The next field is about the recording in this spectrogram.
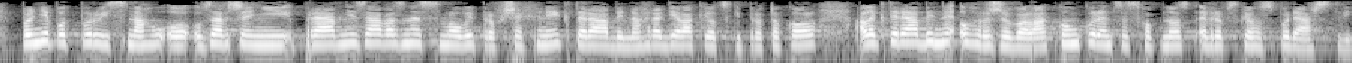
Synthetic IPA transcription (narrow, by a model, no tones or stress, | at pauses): pl̩ɲɛpo̞t̪̚po̞ɾujiːsnaɦuʔoʔuzavr̝ɛɲiːpɾaːvɲɛzaːvaznɛːsmlowvɪpɾo̞fʃɛxnɪkt̪ɛɾaːbɪnaɦɾaɟɪlakɪot͡skiːpɾo̞t̪o̞ko̞lʔa̰lɛkt̪ɛɾaːbɪnɛʔoɦɾoʒo̞valako̞ŋkuɾɛnt͡sɛsxo̞pno̞st̪ʔɛvɾopskɛːoɦospo̞daːr̥st̪viː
